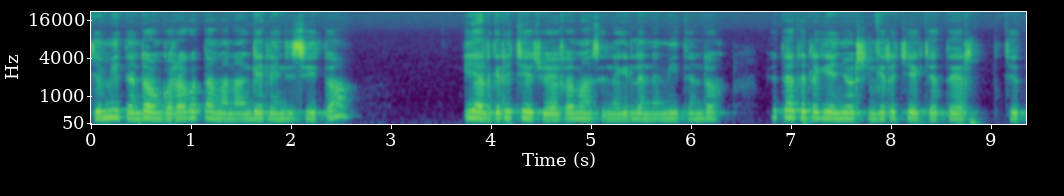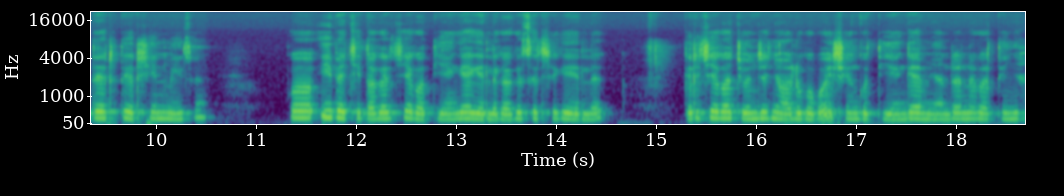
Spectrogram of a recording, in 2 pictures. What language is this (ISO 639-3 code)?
kln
